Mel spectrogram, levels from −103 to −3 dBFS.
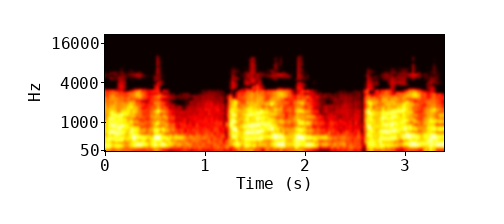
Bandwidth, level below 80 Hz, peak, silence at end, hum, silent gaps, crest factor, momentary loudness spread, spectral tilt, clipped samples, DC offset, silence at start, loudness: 3.5 kHz; -56 dBFS; -2 dBFS; 0 s; none; none; 12 dB; 8 LU; -9 dB/octave; under 0.1%; under 0.1%; 0 s; -14 LUFS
